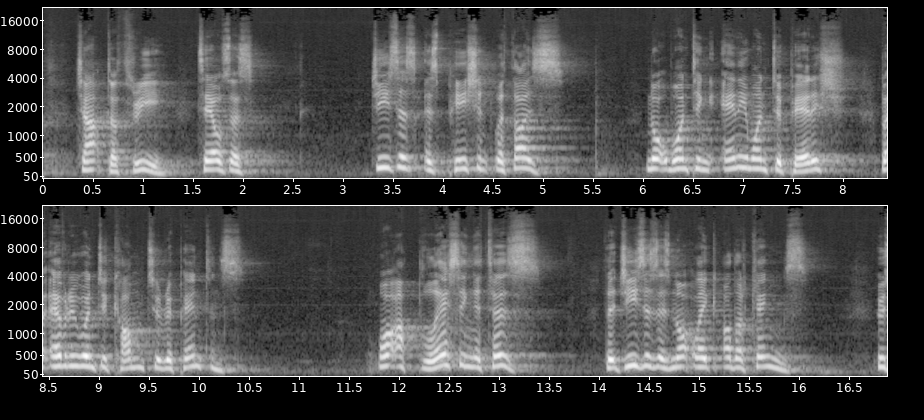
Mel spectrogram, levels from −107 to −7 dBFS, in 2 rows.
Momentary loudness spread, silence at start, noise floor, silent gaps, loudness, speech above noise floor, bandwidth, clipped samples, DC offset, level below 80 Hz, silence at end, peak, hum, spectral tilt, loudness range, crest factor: 13 LU; 0 s; -60 dBFS; none; -21 LUFS; 40 dB; 20 kHz; under 0.1%; under 0.1%; -70 dBFS; 0 s; -4 dBFS; none; -4 dB/octave; 3 LU; 18 dB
